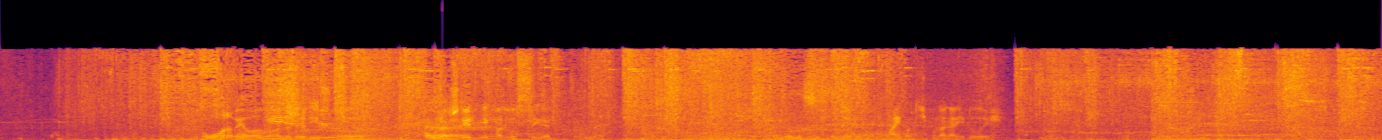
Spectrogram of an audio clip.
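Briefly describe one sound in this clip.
Heavy blows thud against creatures.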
